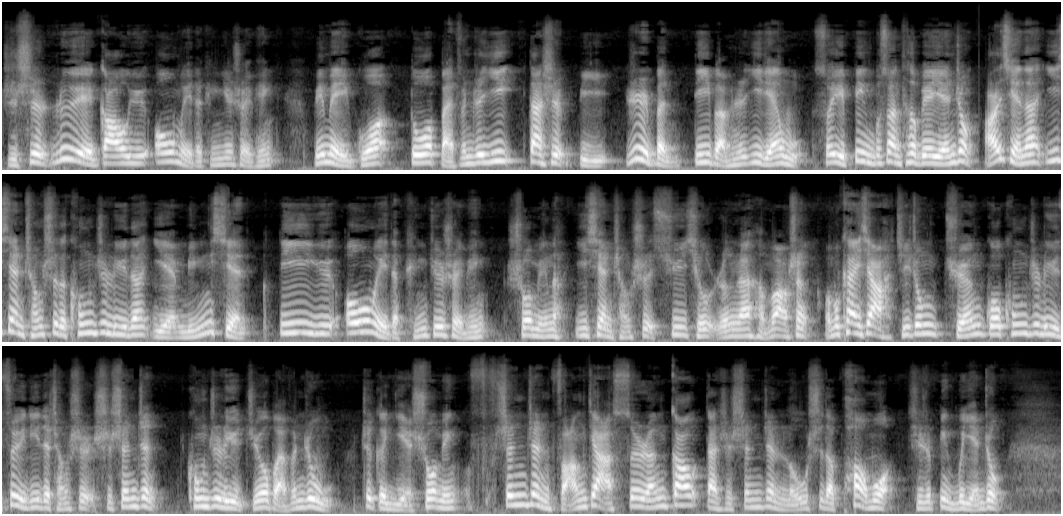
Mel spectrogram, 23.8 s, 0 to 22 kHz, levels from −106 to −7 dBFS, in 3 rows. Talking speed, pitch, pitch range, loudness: 340 characters per minute, 185 Hz, 160-215 Hz, -17 LUFS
